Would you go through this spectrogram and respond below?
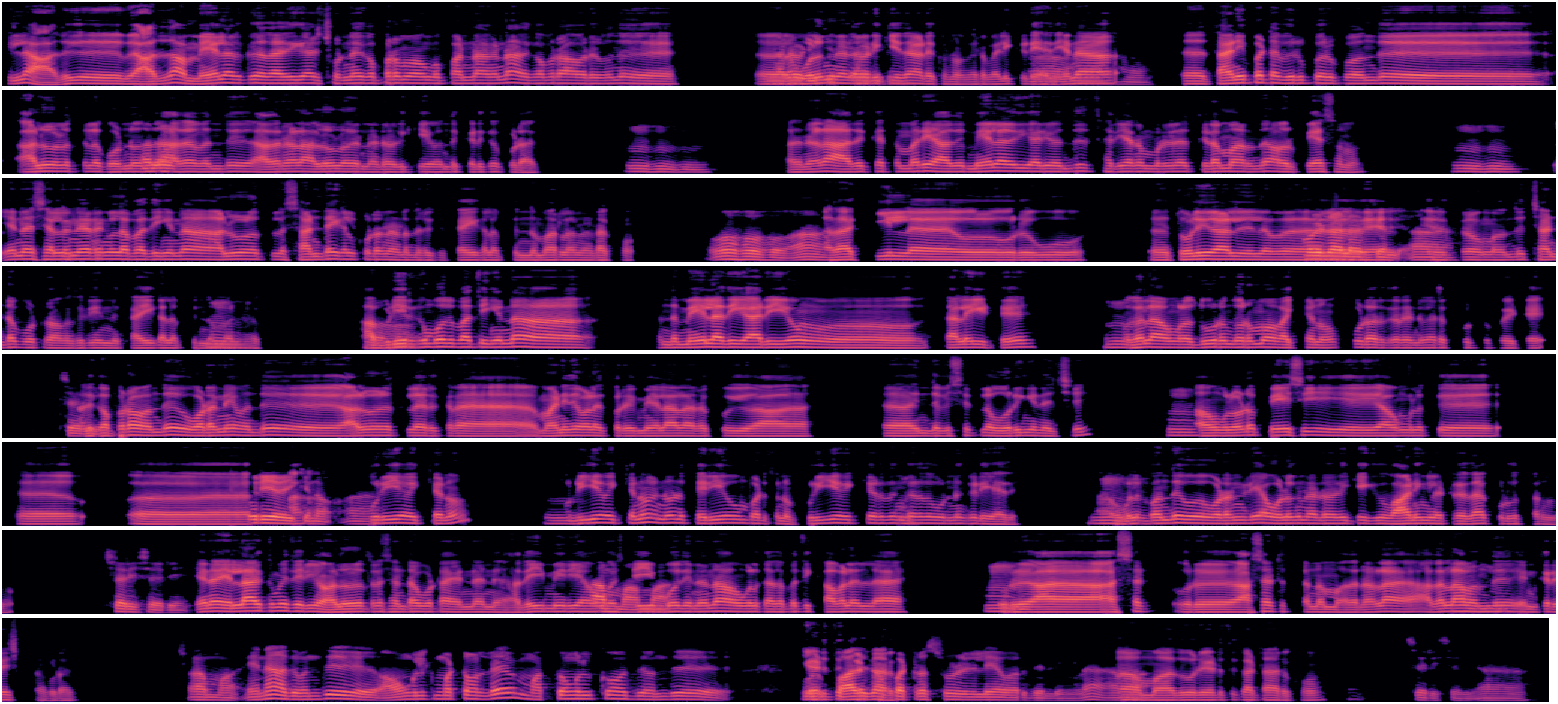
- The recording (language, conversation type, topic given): Tamil, podcast, ஒருவர் கோபமாக இருக்கும்போது அவரிடம் எப்படிப் பேசுவீர்கள்?
- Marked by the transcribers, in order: drawn out: "வந்து"; unintelligible speech; tapping; unintelligible speech; drawn out: "மேலதிகாரியும்"; unintelligible speech; drawn out: "அ"; in English: "வார்னிங் லெட்ரு"; drawn out: "அ"; in English: "என்கரேஜ்"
